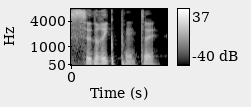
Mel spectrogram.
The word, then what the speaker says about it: Cédric Pontet: My pronunciation is not if you want the French accent, it's Cédric Pontet.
